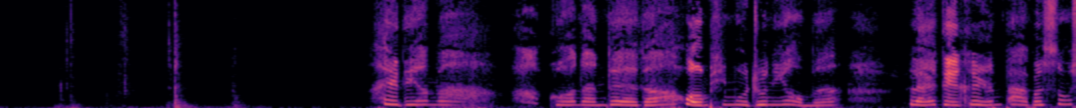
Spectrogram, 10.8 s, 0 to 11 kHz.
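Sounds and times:
door handle rattling: 1.6 - 2.6
speech: 4.0 - 4.8, 5.5 - 8.5, 9.1 - 10.7.

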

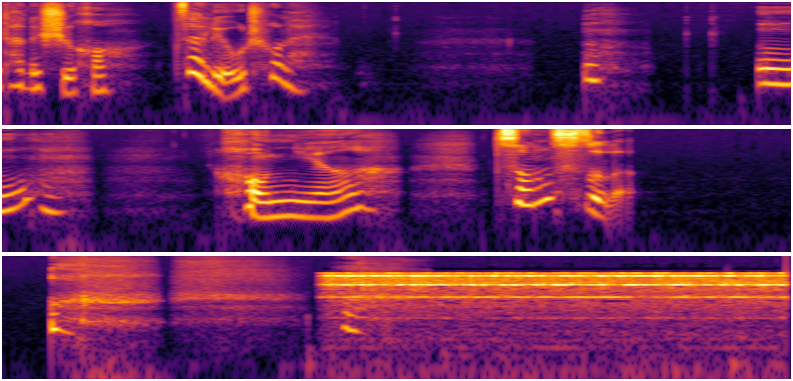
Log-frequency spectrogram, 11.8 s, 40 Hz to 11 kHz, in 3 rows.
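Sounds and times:
speech: 0.0 - 1.7, 2.9 - 3.2, 3.8 - 4.4, 5.1 - 7.2, 9.5 - 10.0
electric school bell ringing for the end of class: 9.5 - 11.8.

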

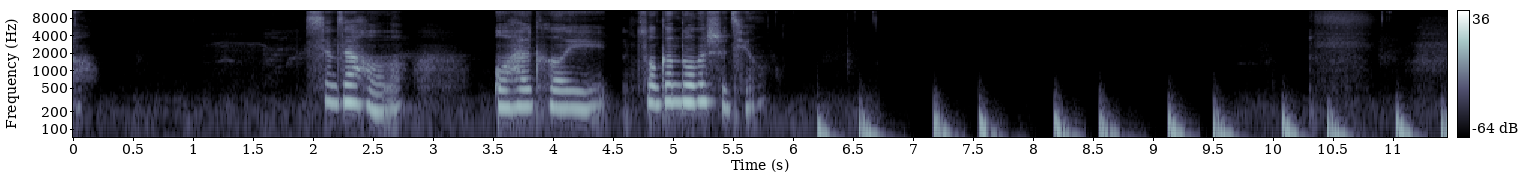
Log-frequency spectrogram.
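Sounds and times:
speech: 2.0 - 2.9, 3.5 - 5.8
heartbeat thumping in lub-dub pairs: 6.2 - 11.4.

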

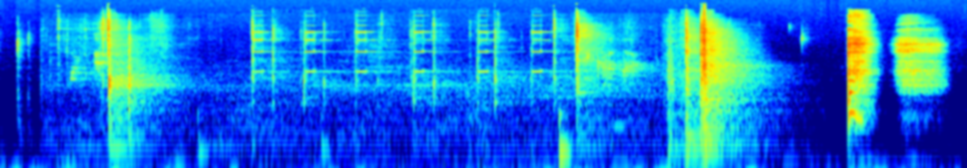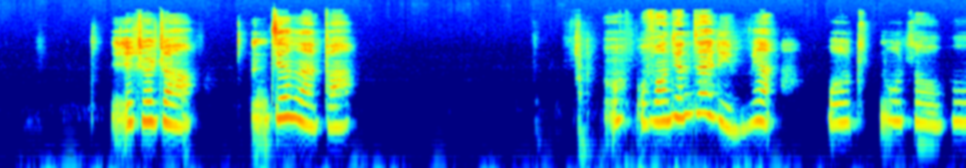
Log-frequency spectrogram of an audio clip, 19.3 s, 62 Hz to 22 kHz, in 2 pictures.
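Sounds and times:
mechanical clicks and clunks of the door latch and handle: 0.4 - 7.6
door rattling swing: 0.4 - 7.7
short electronic keypad beeps: 2.4 - 6.5
speech: 10.9 - 11.6, 12.2 - 13.2, 15.8 - 19.3.

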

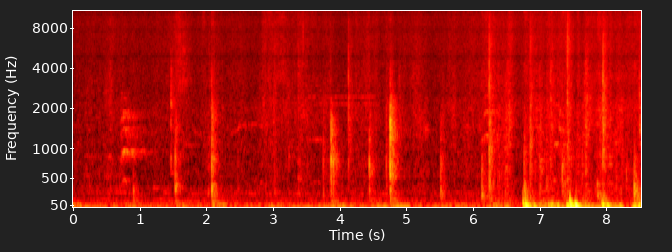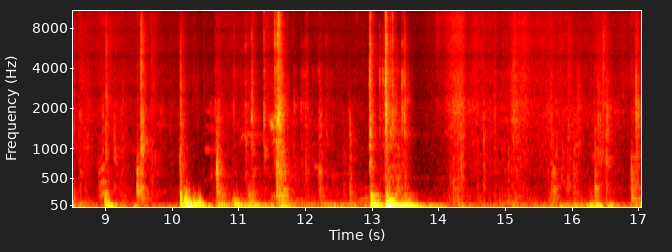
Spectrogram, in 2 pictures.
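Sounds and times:
shuffling footsteps: 0.5 - 17.0
bedroom door handle click: 11.0 - 13.8.

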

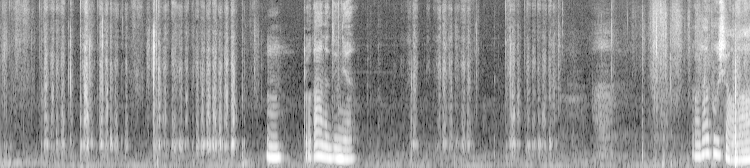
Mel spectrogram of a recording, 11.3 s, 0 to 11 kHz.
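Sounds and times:
pen scratching across paper writing an interview record: 0.6 - 3.7, 6.1 - 8.3
speech: 4.1 - 5.4, 10.5 - 11.2.

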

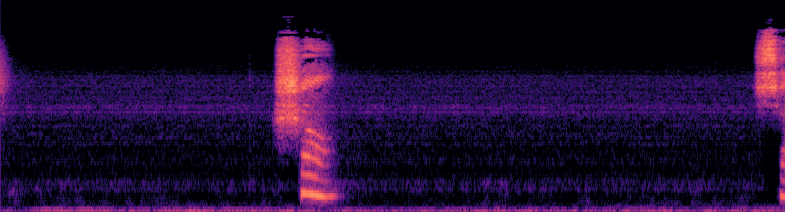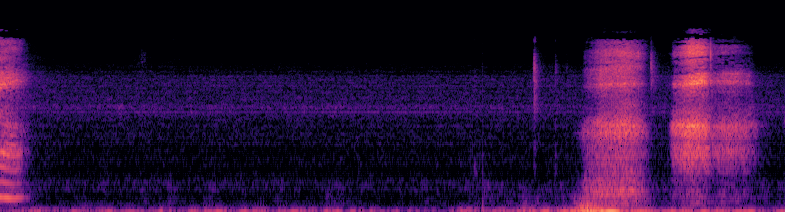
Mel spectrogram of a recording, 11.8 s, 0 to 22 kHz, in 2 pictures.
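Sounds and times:
speech: 2.2 - 2.6, 5.8 - 6.2
heavy rapid breaths: 10.2 - 11.7.

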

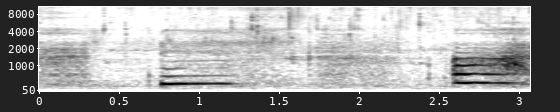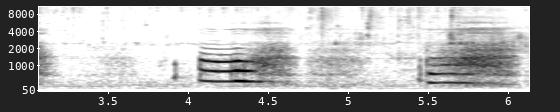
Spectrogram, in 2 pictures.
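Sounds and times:
bath water pouring and gurgling: 0.0 - 6.1.

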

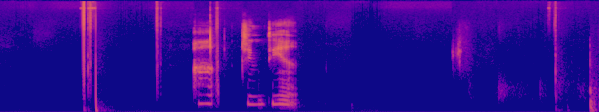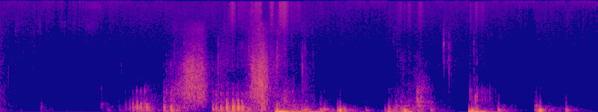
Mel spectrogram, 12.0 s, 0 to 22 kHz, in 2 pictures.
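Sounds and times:
speech: 2.4 - 3.1
soft heartbeat thumps: 7.4 - 11.9.

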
